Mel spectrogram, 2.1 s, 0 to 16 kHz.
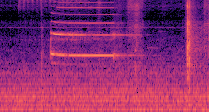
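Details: Dead Asus TUF FX506L laptop, short killer injecting up to 2.5 V at 3 A into the shorted main power rail: brief steady high tone while a spot near the memory heats to 56°C; short from a bad MOSFET.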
